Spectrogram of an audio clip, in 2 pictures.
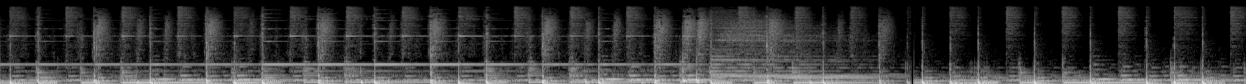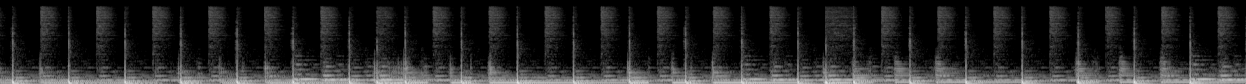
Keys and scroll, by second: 7.5 ctrl+z.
